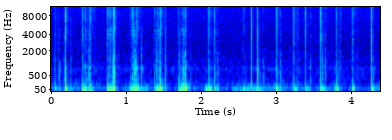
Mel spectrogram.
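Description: A yellow, hollow, air-filled inflatable PVC massage ball with nubs is held up in one hand and tapped from below with the fingertips. About twenty short, dry, hollow taps land in an irregular rhythm, some in quick pairs, each with a bright click that dies away almost instantly. A steady low hum sits underneath.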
